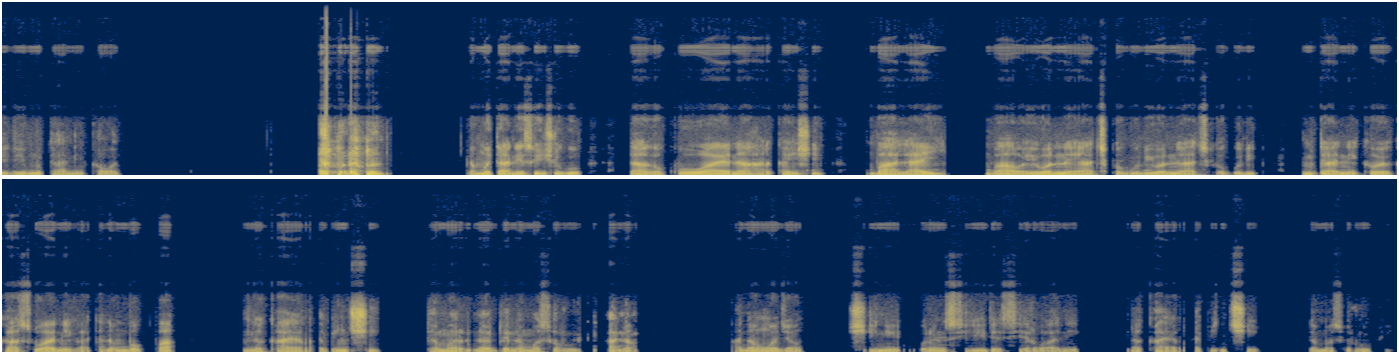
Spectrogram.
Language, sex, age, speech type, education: Hausa, female, 60+, spontaneous, secondary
